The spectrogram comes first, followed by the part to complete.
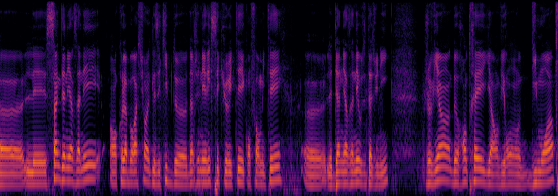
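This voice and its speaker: In a Belgian accent, a man speaks at a medium pitch with fairly even intonation. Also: moderate pace. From Belgium. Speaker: security and compliance specialist. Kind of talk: conference presentation.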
